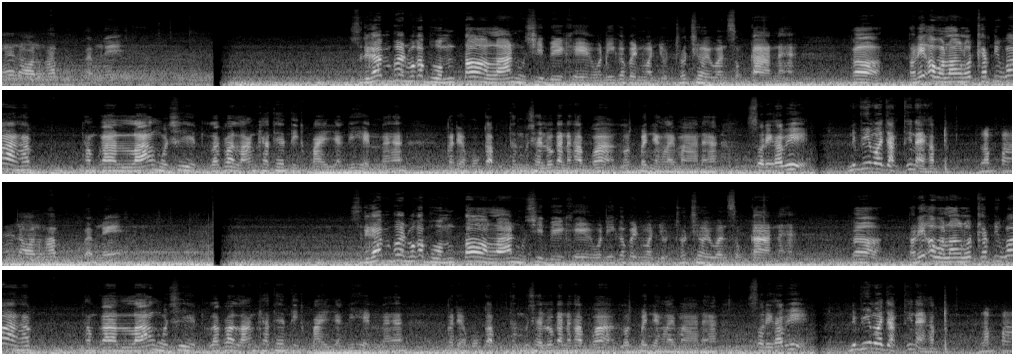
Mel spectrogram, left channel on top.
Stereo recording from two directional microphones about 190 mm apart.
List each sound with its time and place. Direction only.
3.6 s speech: centre (ahead or behind)
17.7 s speech: 35° left (ahead or behind)
18.7 s speech: 20° left (ahead or behind)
